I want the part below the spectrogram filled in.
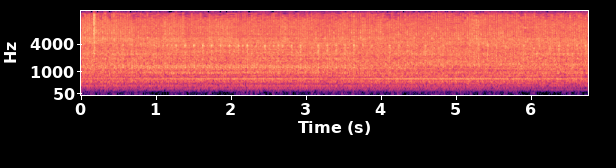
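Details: VW Polo sedan with 13,000 on the odometer, ticking that started right after its first scheduled service: a steady idle with a light, quick, slightly uneven tick on top, like valve noise. A top-end tick, cause not pinned down.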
